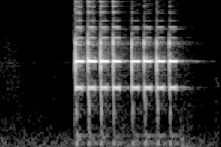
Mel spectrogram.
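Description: A timer alarm goes off at the end of a ten-second moment of silence, with a quick run of eight sharp electronic beeps in two groups of four, loud, with no talking.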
